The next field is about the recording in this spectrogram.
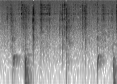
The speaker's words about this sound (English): Those two noises made the entire soundtrack of Frozen. Yeah, right? It's like, so... Here's the instrumental... That's all water stuff, and this is bells.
